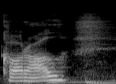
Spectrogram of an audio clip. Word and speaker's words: Corral: But not like a corral for cows, but a coral, like a coral in the sea, like the sea plant coral. But in Spanish it's pronounced coral.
